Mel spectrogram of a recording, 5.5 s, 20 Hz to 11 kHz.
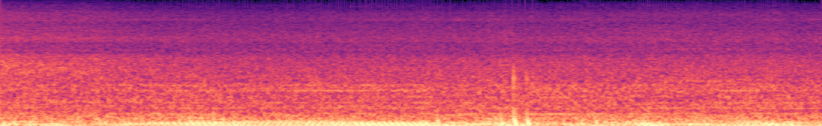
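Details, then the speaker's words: Peugeot 309 turbo engine, hot, held at raised steady revs then sagging and turning lumpy when the throttle is released, about to stall; it runs better cold than hot, and the owner suspects settings still need adjusting. "Elle va caler. Je pense que le fait qu'elle soit le fait qu'elle soit chaude aussi joue."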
